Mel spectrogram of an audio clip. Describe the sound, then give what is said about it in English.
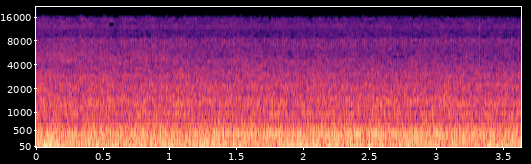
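A steady, low jet-engine roar from planes coming in to land at Toronto's airport during a solar eclipse, three landing in a row, holding at an even level throughout with no voices over it. “So the planes land every minute at Toronto's airport.”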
